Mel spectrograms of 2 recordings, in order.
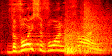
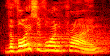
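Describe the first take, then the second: Both takes have the same delivery.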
